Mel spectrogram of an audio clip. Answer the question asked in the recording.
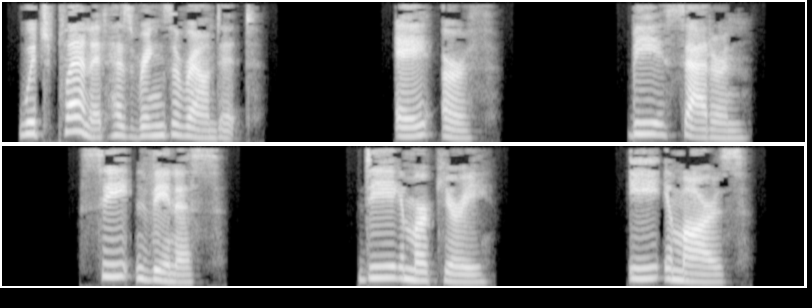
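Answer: B: Saturn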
